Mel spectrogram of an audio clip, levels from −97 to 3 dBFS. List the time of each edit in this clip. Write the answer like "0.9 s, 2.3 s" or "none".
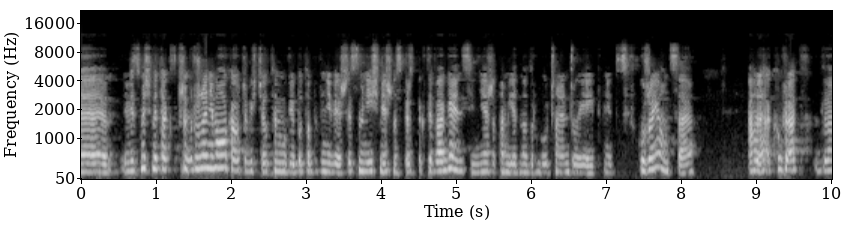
none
